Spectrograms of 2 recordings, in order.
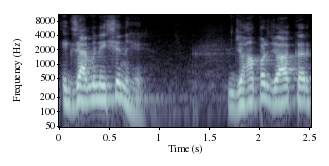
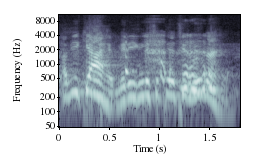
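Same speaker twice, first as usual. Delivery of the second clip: laughing; 3 dB louder than usual. Real, not acted. Laughing at his crammed line.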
